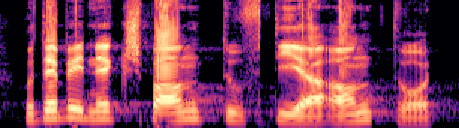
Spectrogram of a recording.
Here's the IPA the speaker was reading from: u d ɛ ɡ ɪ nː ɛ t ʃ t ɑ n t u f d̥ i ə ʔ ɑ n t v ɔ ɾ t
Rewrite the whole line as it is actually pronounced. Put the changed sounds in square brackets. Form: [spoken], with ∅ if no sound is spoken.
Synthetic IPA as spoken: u d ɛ [b] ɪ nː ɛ [k] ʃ [p] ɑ n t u f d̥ i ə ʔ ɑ n t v ɔ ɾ t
